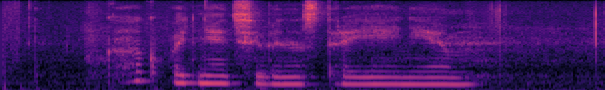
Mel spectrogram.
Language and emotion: Russian, sad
